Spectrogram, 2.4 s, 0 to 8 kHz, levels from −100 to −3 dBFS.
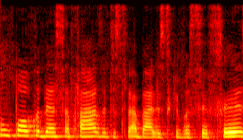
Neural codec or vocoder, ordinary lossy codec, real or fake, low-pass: codec, 16 kHz, 4 kbps, FunCodec, trained on LibriTTS, 50 frames a second; none; fake; none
